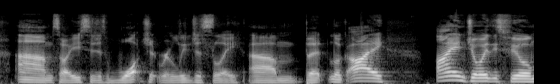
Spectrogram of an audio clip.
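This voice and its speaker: A man's lively intonation at a moderate pace over a quiet background. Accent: Australian. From Australia. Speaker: podcast host. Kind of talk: casual chat.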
